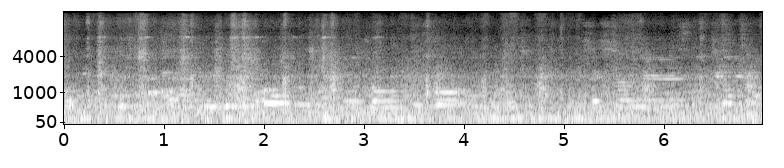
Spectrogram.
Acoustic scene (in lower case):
crowded indoor space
